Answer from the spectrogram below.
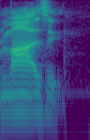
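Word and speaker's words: Mazi: I know in round one they take, is it Mozzie Smith or Mazie Smith? I never know how to pronounce his first name. – It's the former Mozzie.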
